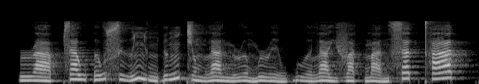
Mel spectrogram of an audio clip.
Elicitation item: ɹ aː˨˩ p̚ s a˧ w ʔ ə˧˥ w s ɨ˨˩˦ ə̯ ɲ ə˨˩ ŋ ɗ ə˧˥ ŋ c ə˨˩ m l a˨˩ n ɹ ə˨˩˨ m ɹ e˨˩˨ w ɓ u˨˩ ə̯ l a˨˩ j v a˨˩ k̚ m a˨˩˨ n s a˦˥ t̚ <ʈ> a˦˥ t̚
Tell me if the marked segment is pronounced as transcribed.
no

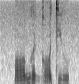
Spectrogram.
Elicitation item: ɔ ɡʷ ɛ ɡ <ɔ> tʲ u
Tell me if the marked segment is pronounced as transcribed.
yes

